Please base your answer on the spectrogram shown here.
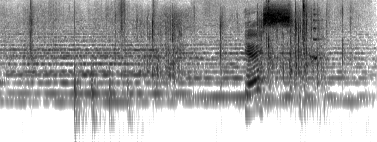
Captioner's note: knocking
